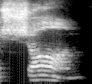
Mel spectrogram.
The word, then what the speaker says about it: Sean: This kind of gives you the clue of why Sean is pronounced like that, because SE tells you it has to be pronounced like a sh.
